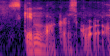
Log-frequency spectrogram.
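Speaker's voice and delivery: whispered, spooked aside. Retold or imitated. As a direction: breathe it out like a secret. Spotting a creepy squirrel while high.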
